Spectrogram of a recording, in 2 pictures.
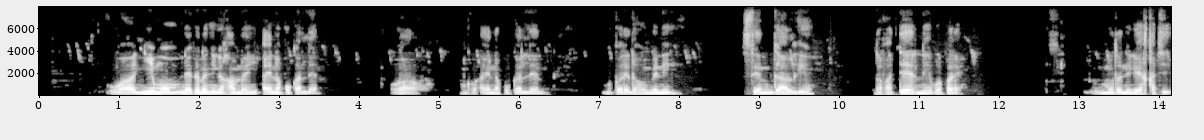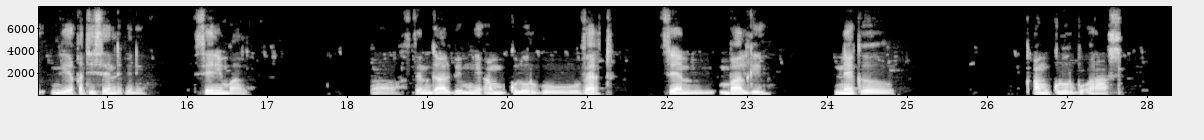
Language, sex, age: Wolof, male, 25-35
